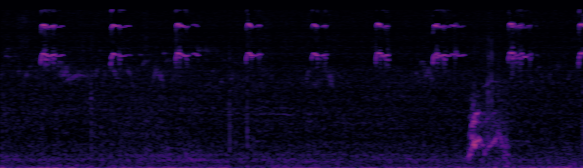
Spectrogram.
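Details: Young birds calling from inside a mailbox: faint, very high, thin chirps in a steady series roughly every half second, over low background rumble, with one louder lower squeak near the end.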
